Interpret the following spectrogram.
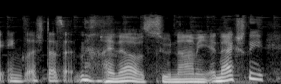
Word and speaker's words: tsunami: I know, tsunami. And actually, if you see the spelling, it's with a T, T-S.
